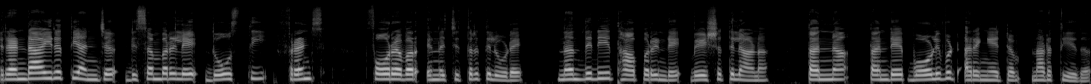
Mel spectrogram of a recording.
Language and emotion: Malayalam, neutral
